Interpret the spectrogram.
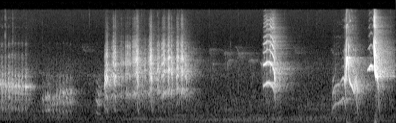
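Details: Lyrebird in Australia giving a mimicry performance: a run of varied borrowed calls, with low warbled notes, then dense chattering bursts, and finally loud sharp rising and falling whistles near the end.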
